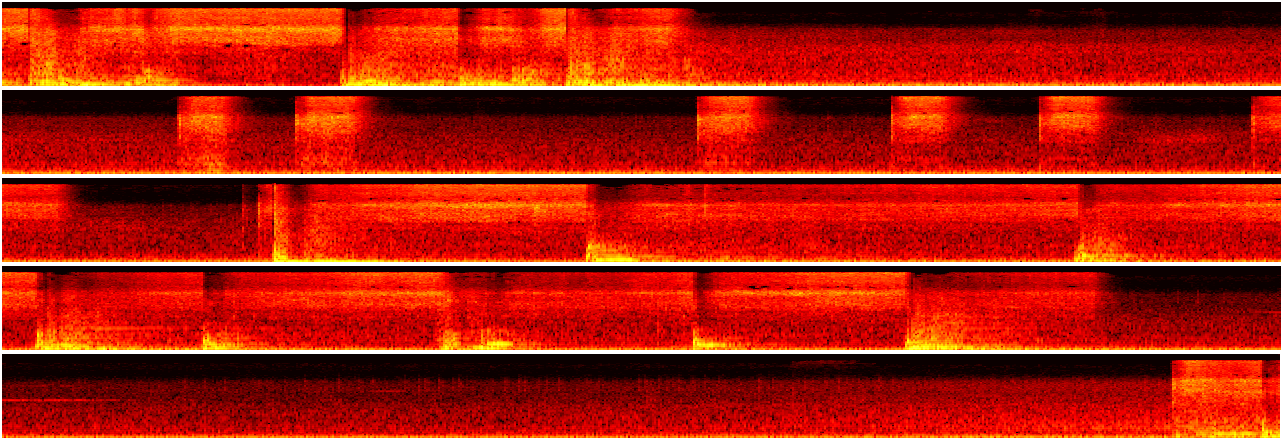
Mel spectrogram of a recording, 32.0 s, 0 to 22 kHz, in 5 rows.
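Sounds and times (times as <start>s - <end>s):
puffs of starting air: 0.0s - 3.5s, 7.2s - 8.4s, 9.8s - 13.4s, 14.0s - 24.8s, 31.4s - 31.9s
hissing air blast: 0.0s - 3.7s, 7.2s - 8.3s, 9.8s - 12.0s, 12.6s - 13.3s, 14.1s - 24.8s, 31.4s - 31.9s
engine bangs: 0.0s - 31.9s
low hum: 1.7s - 12.6s.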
